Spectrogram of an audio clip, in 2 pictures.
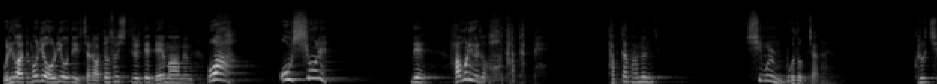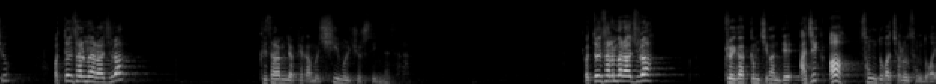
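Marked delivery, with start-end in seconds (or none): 2.8-4.4 mock delight. Acted relief at good news. 6.5-7.2 sighed frustration. Retold or imitated. Acted frustration at news. 20.3-21.4 emphatic repeat. Shown as a demonstration. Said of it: "repeated question louder".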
